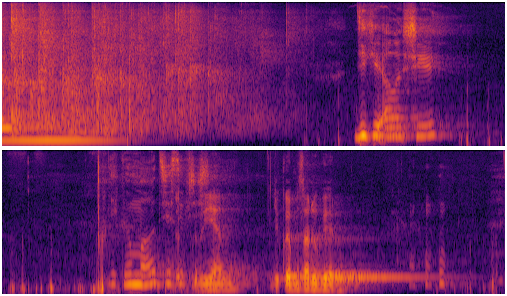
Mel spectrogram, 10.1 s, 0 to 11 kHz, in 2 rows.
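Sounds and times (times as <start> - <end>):
audience applauding to thank guests: 0.0 - 3.0
speech: 3.6 - 4.5, 6.1 - 8.6.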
